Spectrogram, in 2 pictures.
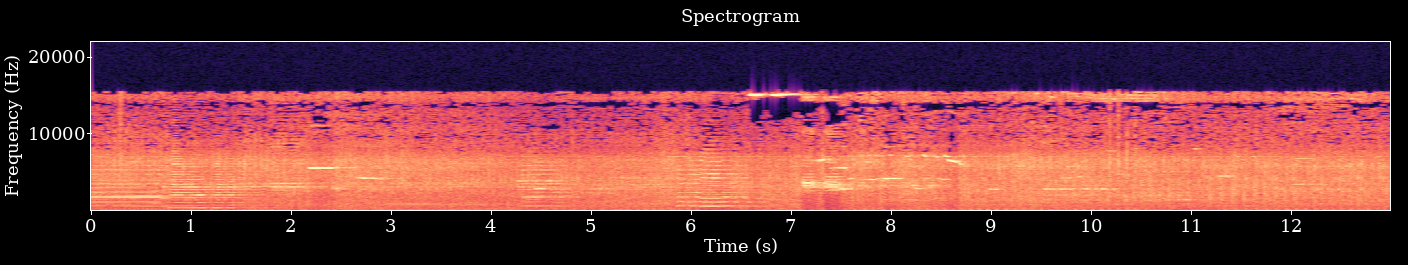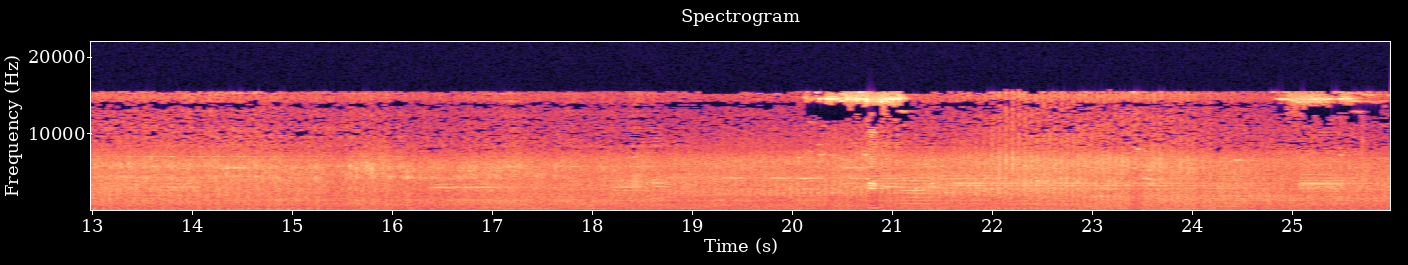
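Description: Busy road traffic: a steady rumble of engines and tyres, with vehicle horns tooting several times, mostly in the first seven seconds.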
